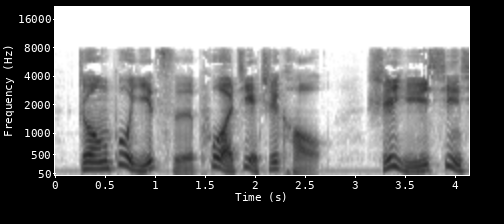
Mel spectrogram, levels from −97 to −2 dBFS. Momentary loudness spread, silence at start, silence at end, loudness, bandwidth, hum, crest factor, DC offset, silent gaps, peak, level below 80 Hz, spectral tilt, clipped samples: 10 LU; 0.25 s; 0 s; -20 LUFS; 8 kHz; none; 20 dB; under 0.1%; none; -2 dBFS; -54 dBFS; -2.5 dB/octave; under 0.1%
